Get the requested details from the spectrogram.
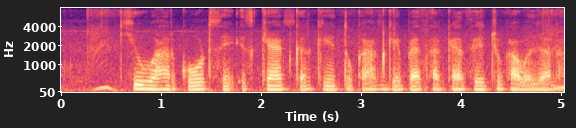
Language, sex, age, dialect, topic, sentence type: Bhojpuri, male, 31-35, Western, banking, question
